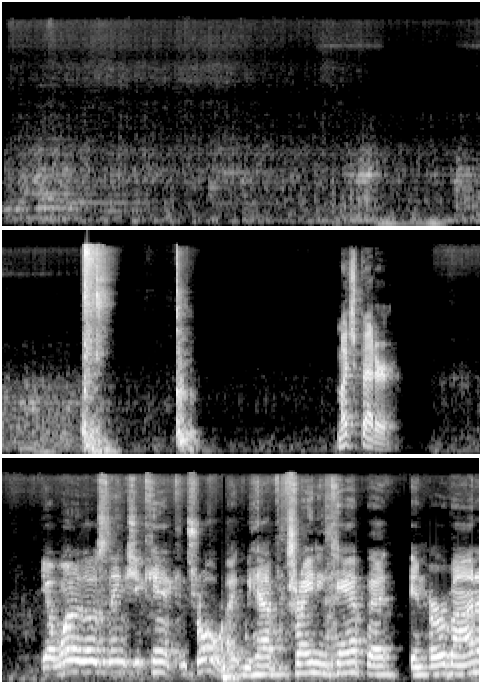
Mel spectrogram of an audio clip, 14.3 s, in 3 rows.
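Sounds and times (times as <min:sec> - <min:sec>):
door being closed: 0:05.6 - 0:06.8, 0:11.5 - 0:13.1
speech: 0:08.2 - 0:08.8, 0:10.0 - 0:14.3.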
